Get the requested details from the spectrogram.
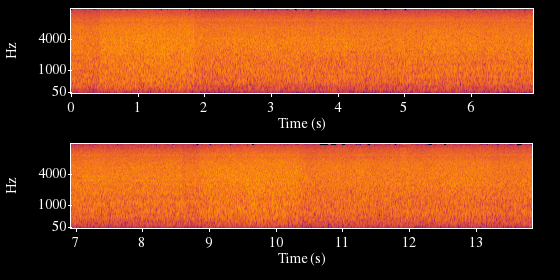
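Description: A rushing stream splashes steadily over rocks.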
